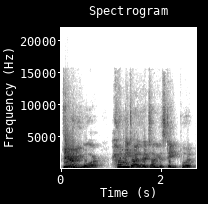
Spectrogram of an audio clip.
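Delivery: mock exasperated mom yell; scolding mother. Mother scolds runaway children.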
